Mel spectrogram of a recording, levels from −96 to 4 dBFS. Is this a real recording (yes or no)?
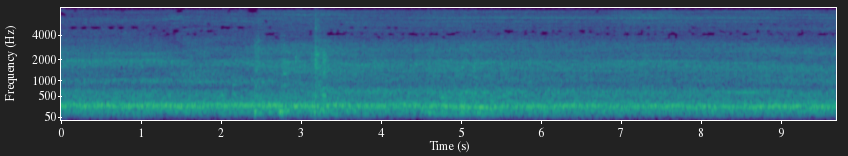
no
